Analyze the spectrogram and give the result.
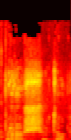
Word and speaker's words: Prosciutto: Ich hätte voll Bock auf eine fucking Pizza Prosciutto gehabt. So, jetzt habe ich es richtig ausgesprochen. – Ja. – Prosciutto.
